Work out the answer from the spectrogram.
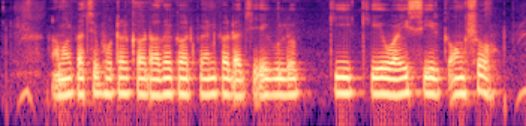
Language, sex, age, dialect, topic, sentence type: Bengali, male, 18-24, Northern/Varendri, banking, question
